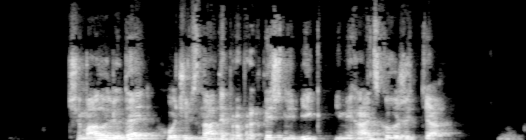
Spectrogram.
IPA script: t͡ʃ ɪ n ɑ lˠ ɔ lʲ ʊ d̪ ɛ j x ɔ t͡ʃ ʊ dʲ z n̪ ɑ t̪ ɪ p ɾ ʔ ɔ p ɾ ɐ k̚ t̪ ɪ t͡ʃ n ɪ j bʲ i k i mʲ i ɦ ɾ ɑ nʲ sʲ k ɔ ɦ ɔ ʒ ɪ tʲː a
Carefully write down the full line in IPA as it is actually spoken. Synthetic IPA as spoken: t͡ʃ ɪ m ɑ lˠ ɔ lʲ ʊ d̪ ɛ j x ɔ t͡ʃ ʊ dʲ z n̪ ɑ t̪ ɪ p ɾ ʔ ɔ p ɾ ɐ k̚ t̪ ɪ t͡ʃ n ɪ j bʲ i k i mʲ i ɦ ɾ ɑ nʲ sʲ k ɔ ɦ ɔ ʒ ɪ tʲː a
